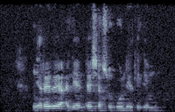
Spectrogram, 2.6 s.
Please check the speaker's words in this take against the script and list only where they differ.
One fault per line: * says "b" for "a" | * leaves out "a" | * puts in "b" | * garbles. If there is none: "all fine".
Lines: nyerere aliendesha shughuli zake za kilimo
* leaves out "zake za"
